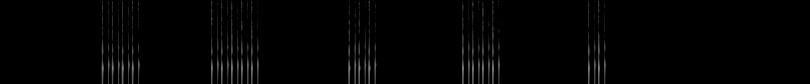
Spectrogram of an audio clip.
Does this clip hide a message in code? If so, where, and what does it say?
Yes: pulse dialling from 1.0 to 6.1 s, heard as clicks on a phone line, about 10 pulses a second. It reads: 4 5 3 4 2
